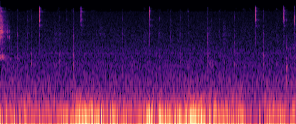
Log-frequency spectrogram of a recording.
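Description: Faint, irregular clicks and taps of a stylus on a pen tablet during handwriting, over a low steady hum.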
